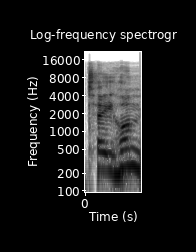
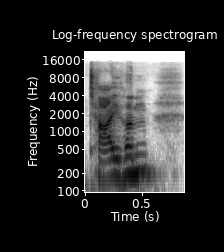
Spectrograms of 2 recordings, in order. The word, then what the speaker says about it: Taehun: Yes, I pronounce it Taehun. It could be Taihun, but yes, Taehun is how I've always pronounced it.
